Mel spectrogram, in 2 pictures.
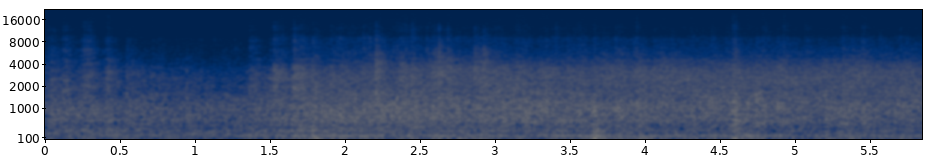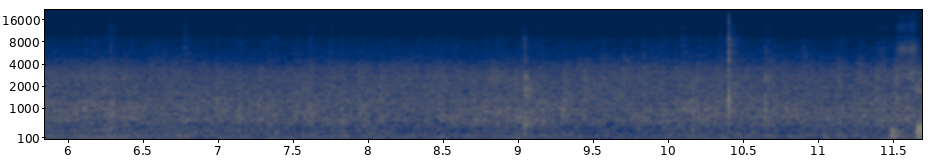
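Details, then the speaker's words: Model Class 66 locomotive running on new decoder, happier than on original: continuous gritty grinding over faint rail clicks; motor grinding, cause unknown, but pulls a good train length. "this 66 is far more happier on this decoder than it was in the original decoder but as you can hear it is a bit kind of [Music] you can hear a grinding around the"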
